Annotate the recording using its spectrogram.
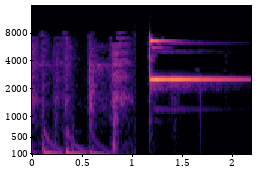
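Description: Electronic background music with a fast kick-drum beat that cuts off about a second in, then a single bright ding sound effect that rings on one high tone and slowly fades.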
